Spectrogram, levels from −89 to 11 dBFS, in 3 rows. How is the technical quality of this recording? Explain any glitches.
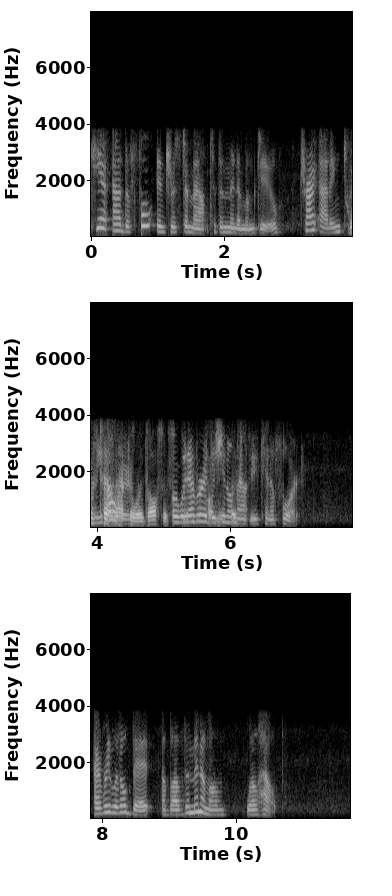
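The recording has one fault that runs through the whole clip: G.729 codec damage, which is plainly audible.

From start to finish the speech sounds narrow, rough and synthetic. It sits in a telephone band of roughly 250 Hz to 3.6 kHz, with no air or sibilant brightness above that. The codec does not transmit the waveform itself. It sends a vocal tract filter, a pitch predictor and a few pulses for each 10 ms frame, and the decoder rebuilds speech from those parameters. That rebuilding is what gives the voice its artificial, grainy texture. The sound fits the 8 kbit/s G.729A variant. The missing low bass comes from the call's microphone high-pass filter, which is normal and not a fault.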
